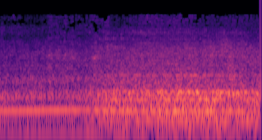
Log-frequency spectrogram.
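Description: A car engine rumbles steadily as the vehicle pulls to a stop, a low droning hum holding then easing off toward the end, with no voices.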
